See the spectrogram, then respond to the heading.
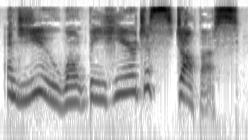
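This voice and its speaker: A woman's voice: on the high side, expressive, slow, darkish tone, husky, exaggerated voice. A woman playing a ruthless, imperious supervillain in a pulp radio drama, menacing, theatrical and scornful. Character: ruthless, imperious female supervillain crime lord plotting revenge.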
